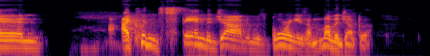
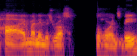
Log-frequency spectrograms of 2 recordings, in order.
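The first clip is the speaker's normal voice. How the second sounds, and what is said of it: Deep, resonant, profound-sounding voice. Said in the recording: “talk with a standard English tone ... try to sound all profound and deep and resonant and whatnot”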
